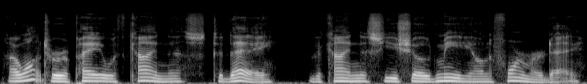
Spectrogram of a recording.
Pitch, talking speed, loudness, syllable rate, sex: 140 Hz, 175 wpm, -17 LUFS, 4.1 syllables/s, male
